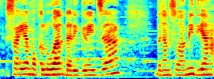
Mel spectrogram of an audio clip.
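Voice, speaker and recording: A woman's voice: mid-range voice, fairly even intonation, brisk, faint music behind. A woman pastor giving a sermon before a live congregation, telling a personal story, joking, laughing and often speaking straight to her listeners.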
